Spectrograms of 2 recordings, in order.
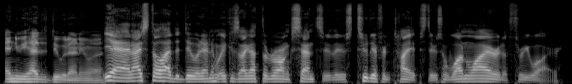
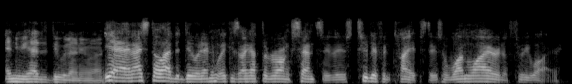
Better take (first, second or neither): first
